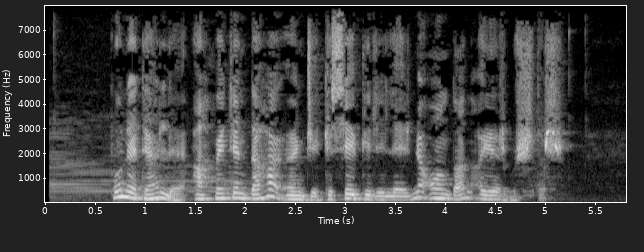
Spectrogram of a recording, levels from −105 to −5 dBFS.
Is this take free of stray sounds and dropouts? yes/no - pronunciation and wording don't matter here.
yes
